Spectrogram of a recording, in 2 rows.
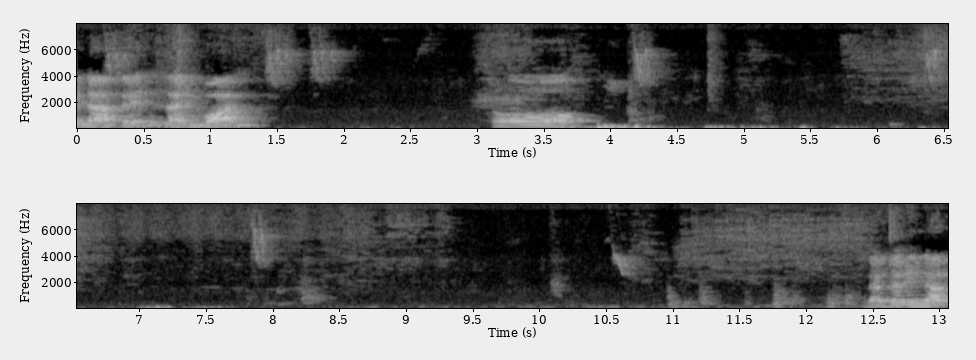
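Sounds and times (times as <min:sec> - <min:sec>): birds chirping: 0:00.0 - 0:13.0
eraser rubbing on chalkboard: 0:05.8 - 0:09.4, 0:11.0 - 0:12.8.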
